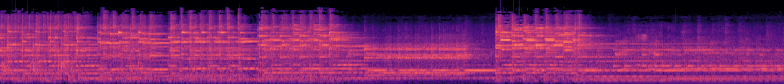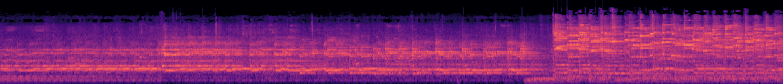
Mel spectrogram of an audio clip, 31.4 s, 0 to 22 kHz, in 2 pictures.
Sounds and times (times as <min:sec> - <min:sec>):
Bell: 0:00.0 - 0:31.3.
